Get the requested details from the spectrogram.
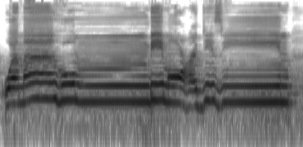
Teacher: terdapat mim sukun bertemu dengan huruf ba, ini dinamakan ikhfa syafawi. Maka mim sukun harus dibaca samar dengan gunnah yang dipanjangkan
